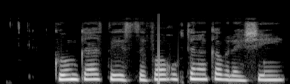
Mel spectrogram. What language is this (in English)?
Pashto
